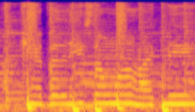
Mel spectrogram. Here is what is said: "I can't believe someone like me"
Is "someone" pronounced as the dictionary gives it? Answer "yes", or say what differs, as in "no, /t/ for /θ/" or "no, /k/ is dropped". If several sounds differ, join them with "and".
no, /m/ is dropped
